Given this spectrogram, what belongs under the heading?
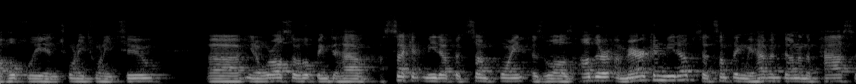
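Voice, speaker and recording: A man in his forties giving a halting update on a video call, full of fillers and restarts. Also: medium pitch, a little mellow. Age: 40s. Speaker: committee presenter. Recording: echoey, dull video call audio.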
